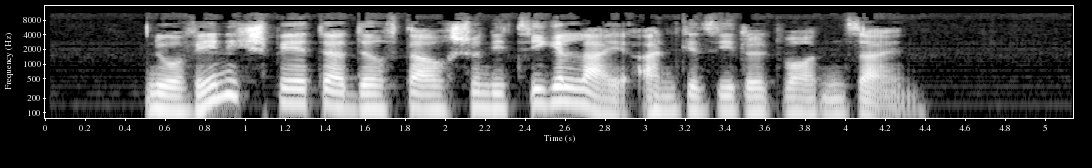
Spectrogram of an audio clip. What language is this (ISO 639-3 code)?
deu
